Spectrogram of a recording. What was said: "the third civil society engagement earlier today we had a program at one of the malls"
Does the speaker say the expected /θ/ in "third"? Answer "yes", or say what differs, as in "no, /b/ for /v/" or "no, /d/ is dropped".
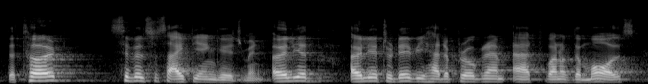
no, /t/ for /θ/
